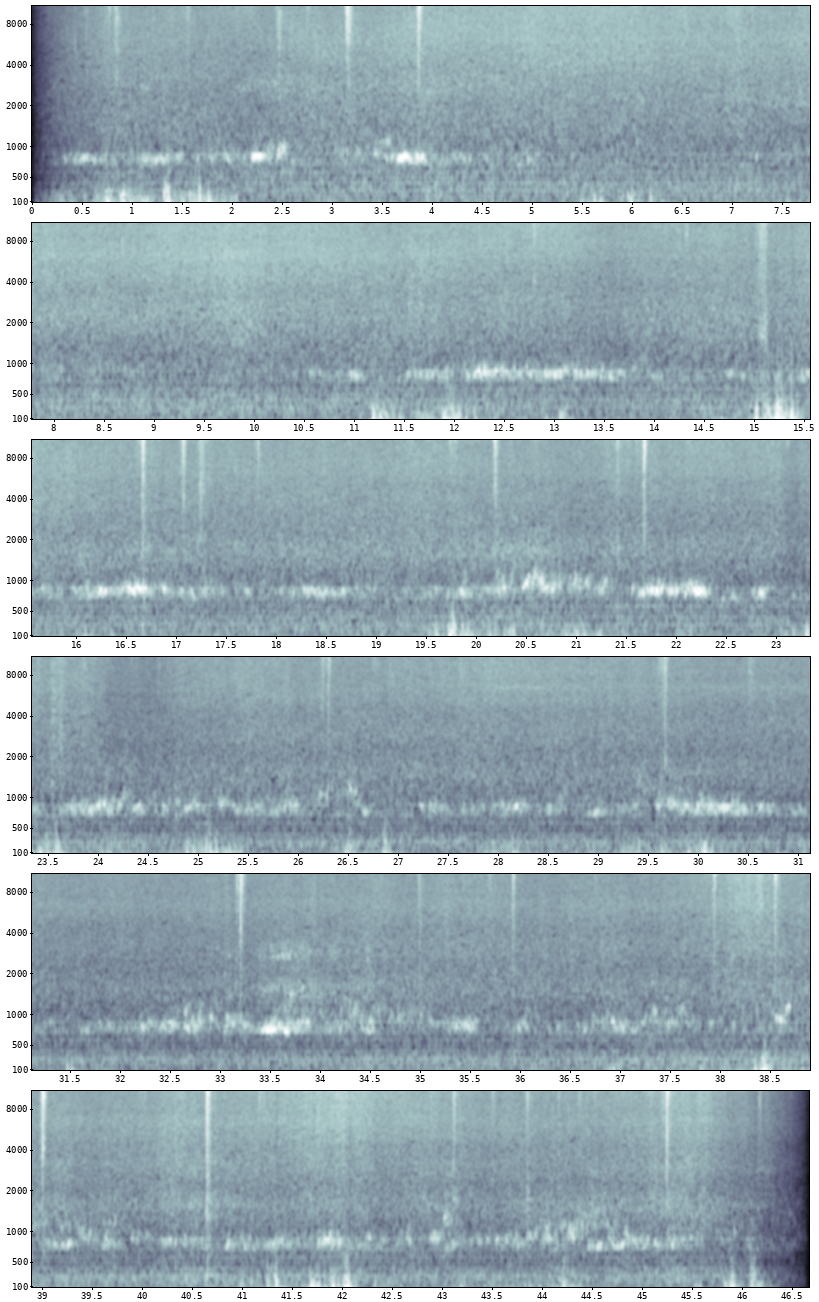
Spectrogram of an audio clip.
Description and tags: Strong wind whistling trough a closed restaurant awning, near the beach. Sea waves at the background. Recorded with a minidisc, stereo mic and portable preamp.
